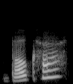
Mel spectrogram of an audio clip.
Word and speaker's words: Boekhoff: Another one I want to recommend is Janice Bokoff, and her last name is spelled Boekhoff.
